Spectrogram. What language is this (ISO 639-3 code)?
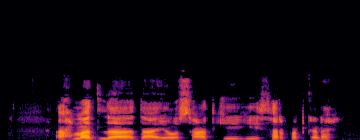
pus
